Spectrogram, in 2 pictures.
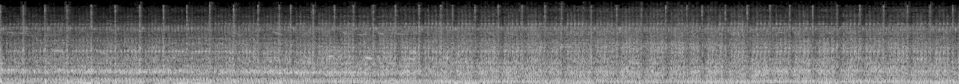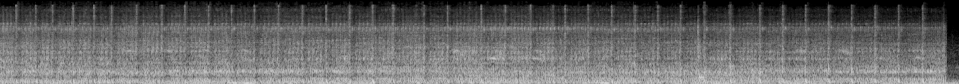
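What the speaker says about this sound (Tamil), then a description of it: "இனி நாங்கள் பார்க்க போகிறது ஆட்டோ ஸ்டார்ட் பண்ணி அதன் இன்ஜின் பகுதியை பார்ப்போம்." A Bajaj RE two-stroke auto rickshaw engine idles loudly and steadily up close, a continuous rattling, vibrating drone with no talk.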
